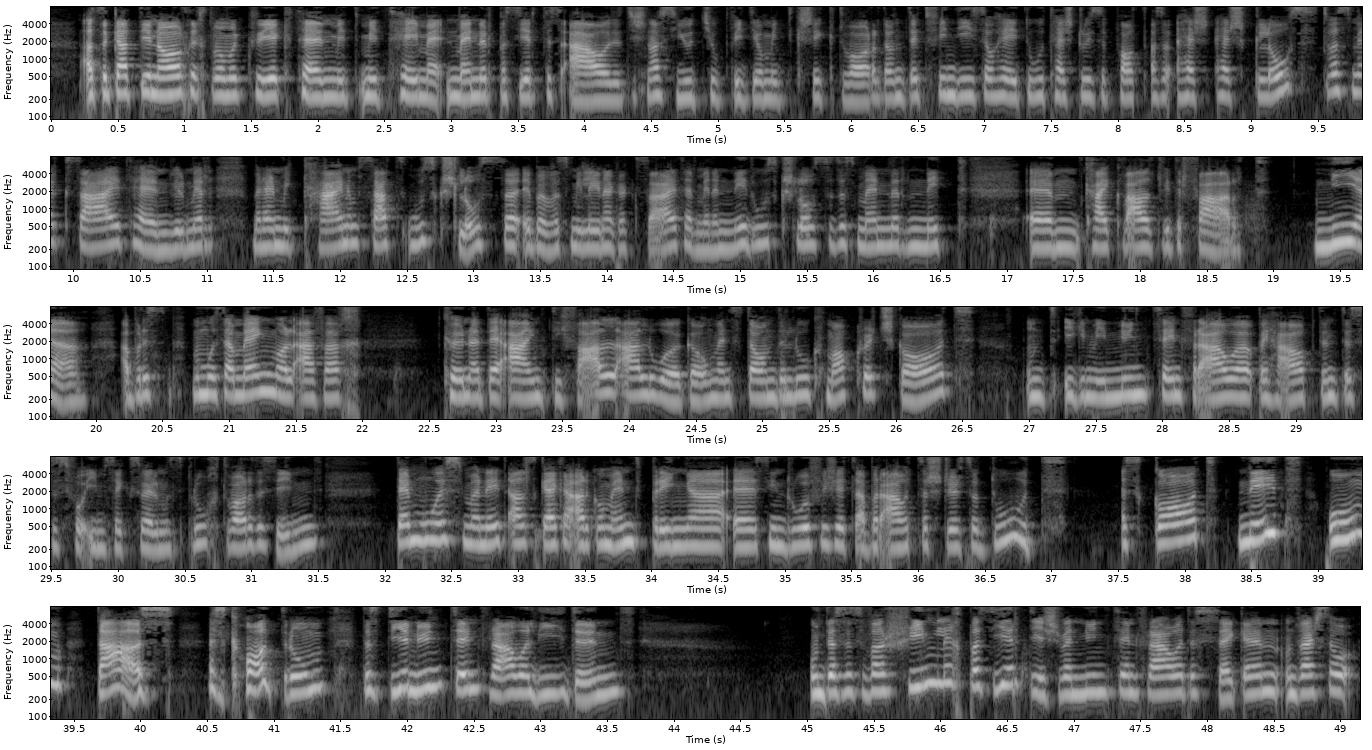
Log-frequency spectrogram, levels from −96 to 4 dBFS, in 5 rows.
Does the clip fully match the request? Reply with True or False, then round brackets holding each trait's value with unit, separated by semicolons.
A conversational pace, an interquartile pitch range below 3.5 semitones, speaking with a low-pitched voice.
False (175 wpm; 2.7 semitones; 230 Hz)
